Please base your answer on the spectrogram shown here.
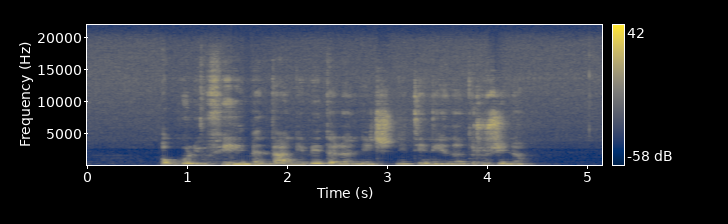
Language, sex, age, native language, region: Slovenian, female, 30-49, Slovenian, Gorenjska region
